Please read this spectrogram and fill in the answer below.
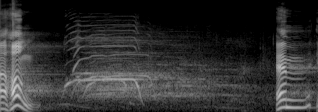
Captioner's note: audience cheering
